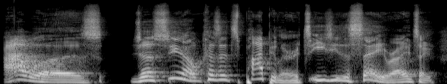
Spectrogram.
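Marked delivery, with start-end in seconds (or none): none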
